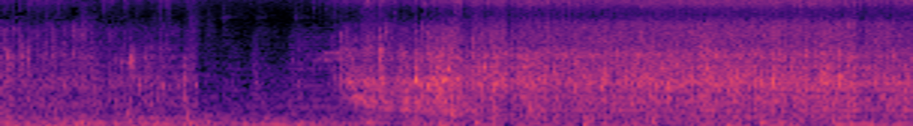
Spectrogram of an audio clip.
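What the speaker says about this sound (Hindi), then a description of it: "इसी तरीके से हम सारी फिश डीप फ्राई कर लेंगे।" Fish deep frying in hot oil, a steady close bubbling hiss that dips briefly and then swells louder and fuller for the rest of the time, with no talking.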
